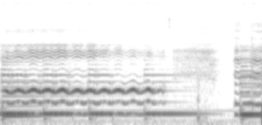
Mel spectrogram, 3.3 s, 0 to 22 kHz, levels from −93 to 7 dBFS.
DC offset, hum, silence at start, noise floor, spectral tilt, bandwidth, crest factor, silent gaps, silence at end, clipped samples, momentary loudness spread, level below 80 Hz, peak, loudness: under 0.1%; none; 0 s; -60 dBFS; -5.5 dB/octave; over 20 kHz; 14 dB; none; 0 s; under 0.1%; 17 LU; -76 dBFS; -26 dBFS; -39 LUFS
